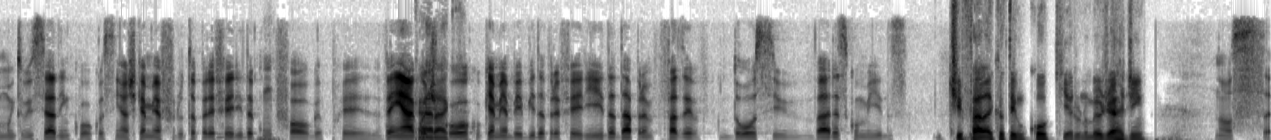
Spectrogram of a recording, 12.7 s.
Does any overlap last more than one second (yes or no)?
no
